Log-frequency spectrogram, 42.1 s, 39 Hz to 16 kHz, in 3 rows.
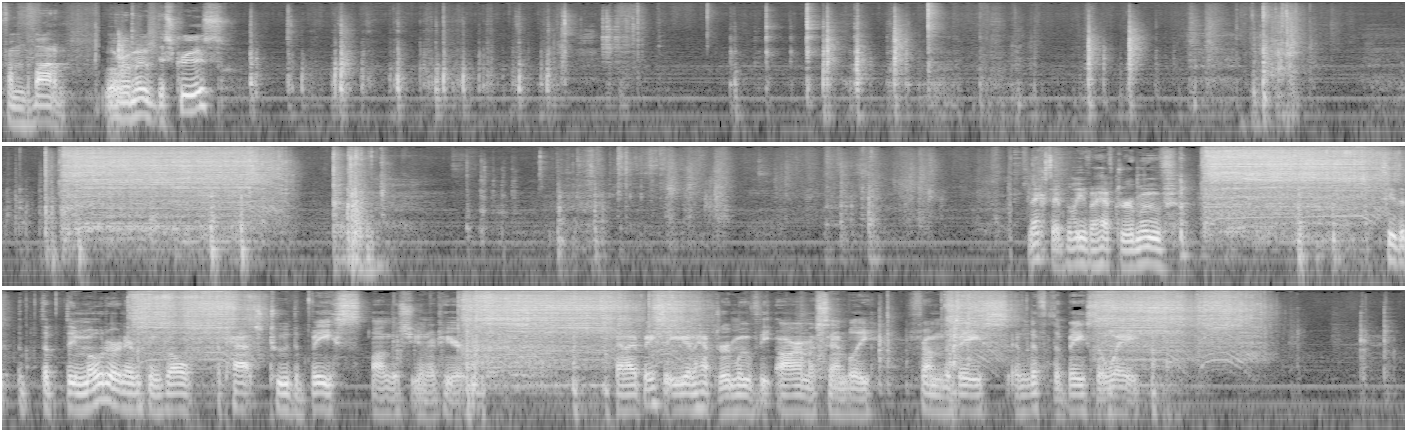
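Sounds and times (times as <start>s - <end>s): cordless drill running: 14.6s - 17.0s, 26.0s - 28.1s, 29.3s - 30.7s, 32.6s - 35.2s, 37.4s - 38.3s, 38.9s - 40.9s
screws and tools clicking: 14.6s - 17.0s, 26.0s - 28.0s, 29.3s - 30.7s, 32.6s - 35.0s, 39.0s - 40.9s.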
